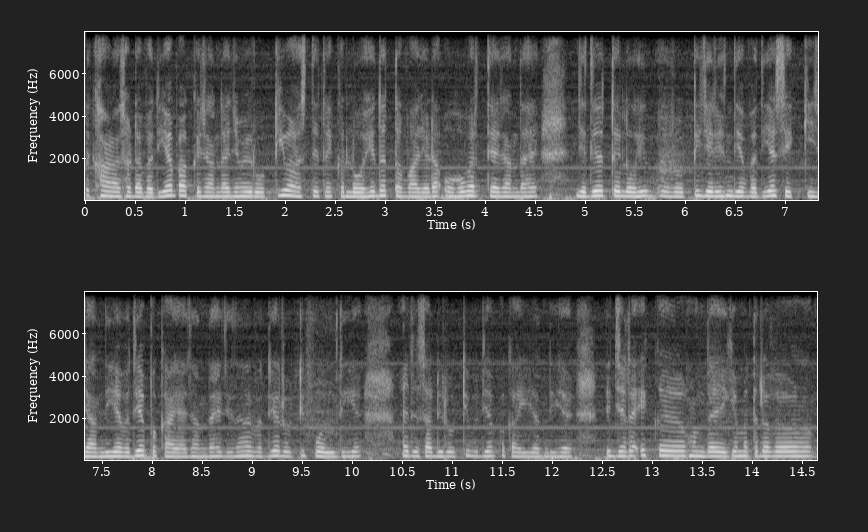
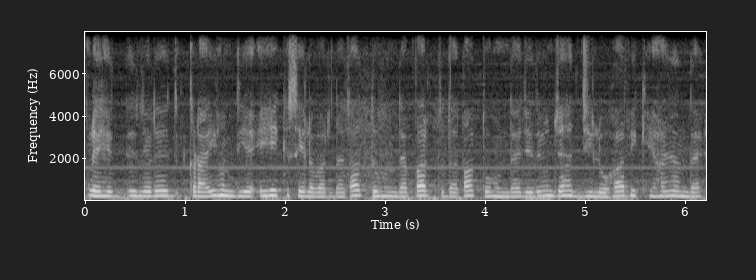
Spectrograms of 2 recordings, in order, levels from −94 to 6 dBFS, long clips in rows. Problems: background sounds at intervals, background conversations at intervals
